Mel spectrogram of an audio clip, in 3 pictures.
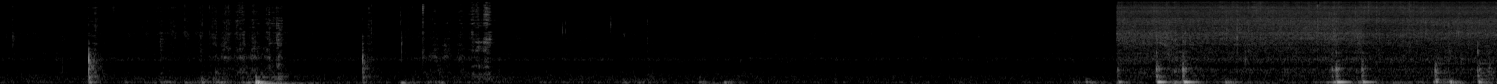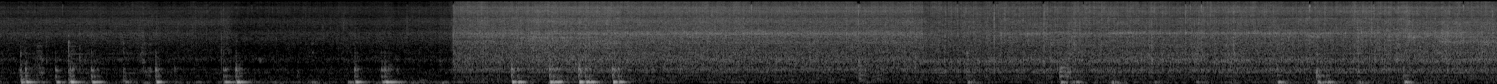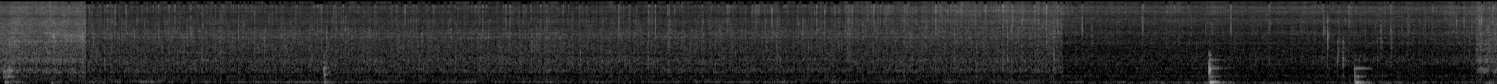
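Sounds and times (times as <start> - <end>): food sizzling in a pan: 10.0 - 44.9.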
